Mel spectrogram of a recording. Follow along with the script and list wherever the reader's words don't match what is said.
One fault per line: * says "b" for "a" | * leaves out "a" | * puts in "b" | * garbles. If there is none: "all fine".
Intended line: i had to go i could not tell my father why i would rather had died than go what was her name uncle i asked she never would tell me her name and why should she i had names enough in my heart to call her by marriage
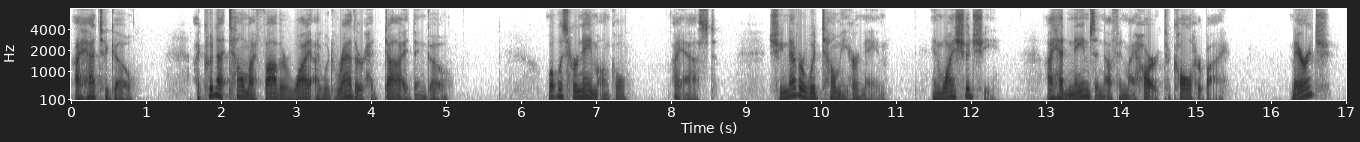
all fine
